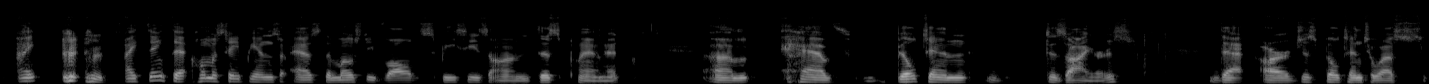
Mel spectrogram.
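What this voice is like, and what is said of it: Voice a little messed up. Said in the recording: “My voice is a little messed up. I'm having an allergy attack here”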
